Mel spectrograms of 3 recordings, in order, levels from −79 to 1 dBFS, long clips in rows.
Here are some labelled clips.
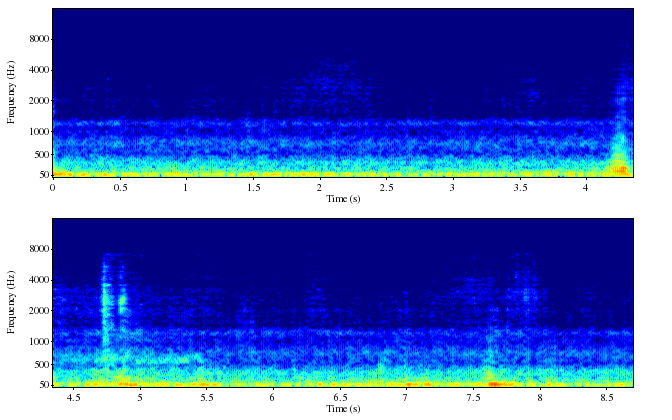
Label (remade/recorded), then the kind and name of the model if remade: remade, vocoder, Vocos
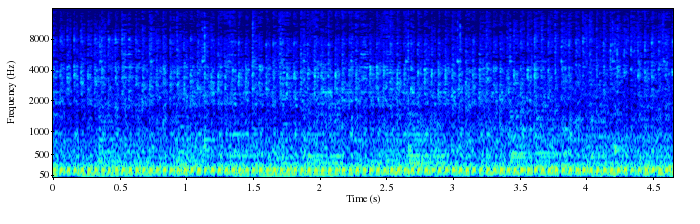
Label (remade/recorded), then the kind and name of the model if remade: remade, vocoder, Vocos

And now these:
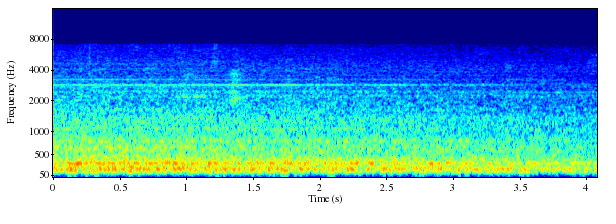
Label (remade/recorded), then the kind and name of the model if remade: recorded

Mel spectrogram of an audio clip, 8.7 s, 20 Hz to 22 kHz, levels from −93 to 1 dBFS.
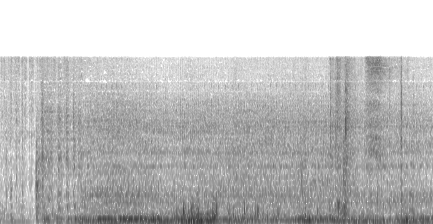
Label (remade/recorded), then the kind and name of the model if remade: recorded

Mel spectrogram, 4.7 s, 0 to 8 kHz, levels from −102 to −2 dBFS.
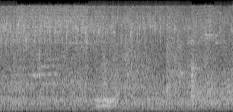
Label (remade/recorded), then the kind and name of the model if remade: remade, vocoder, Vocos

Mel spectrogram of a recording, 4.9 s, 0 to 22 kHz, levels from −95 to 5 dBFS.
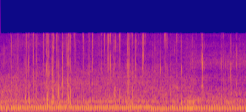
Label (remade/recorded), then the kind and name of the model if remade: remade, vocoder, Vocos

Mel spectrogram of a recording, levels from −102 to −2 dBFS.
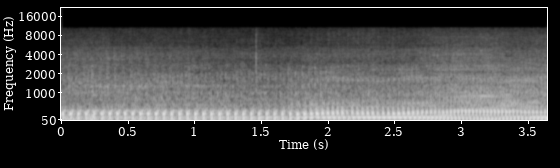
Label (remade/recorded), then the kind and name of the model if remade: recorded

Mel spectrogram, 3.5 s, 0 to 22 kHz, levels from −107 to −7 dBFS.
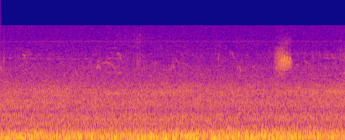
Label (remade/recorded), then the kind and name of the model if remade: remade, vocoder, Vocos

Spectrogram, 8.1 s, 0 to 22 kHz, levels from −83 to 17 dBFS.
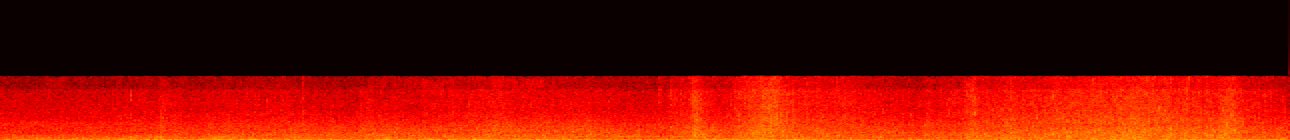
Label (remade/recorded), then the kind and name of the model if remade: recorded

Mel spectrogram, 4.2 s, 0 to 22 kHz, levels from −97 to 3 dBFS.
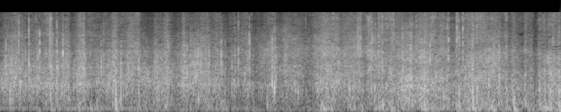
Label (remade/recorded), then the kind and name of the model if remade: remade, vocoder, Vocos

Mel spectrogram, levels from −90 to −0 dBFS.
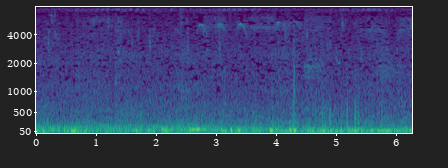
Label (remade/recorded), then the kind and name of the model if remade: recorded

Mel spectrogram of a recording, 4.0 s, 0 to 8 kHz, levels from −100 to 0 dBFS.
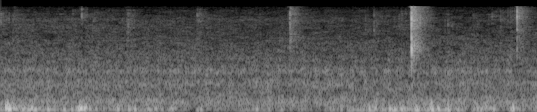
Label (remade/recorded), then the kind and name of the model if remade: recorded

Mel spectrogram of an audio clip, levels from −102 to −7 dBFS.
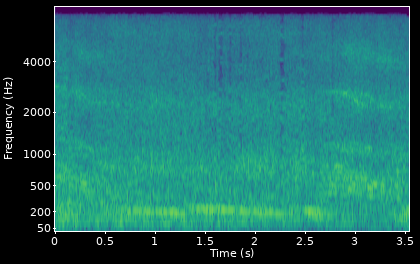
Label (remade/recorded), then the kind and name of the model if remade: recorded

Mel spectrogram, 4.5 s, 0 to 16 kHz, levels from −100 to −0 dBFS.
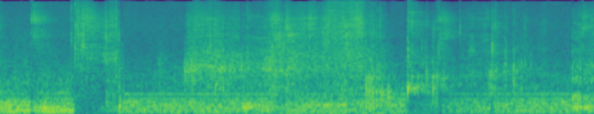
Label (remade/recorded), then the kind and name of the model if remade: recorded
